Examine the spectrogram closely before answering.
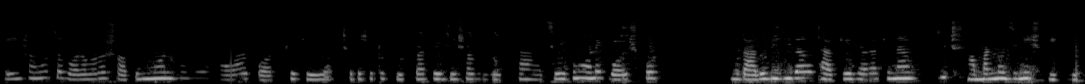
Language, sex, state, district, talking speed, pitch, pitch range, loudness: Bengali, female, West Bengal, Malda, 165 wpm, 250 Hz, 230-280 Hz, -31 LUFS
